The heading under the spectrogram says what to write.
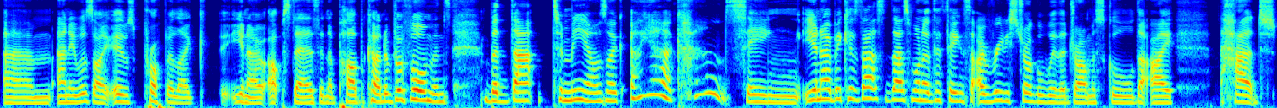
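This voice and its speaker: A woman's voice: mid-range voice, fairly even intonation, a little fast, dry recording, clean studio sound. A young woman, an actor and singer, talking candidly as a podcast guest, telling her story with many restarts. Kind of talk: casual podcast interview.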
